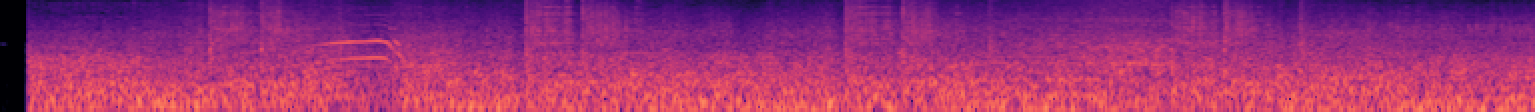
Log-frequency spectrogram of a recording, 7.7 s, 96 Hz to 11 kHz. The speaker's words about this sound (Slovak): Dnes je znova plne funkčný a do výšky 40 metrov nad zemou sa dá aj vyliesť, no treba si dať pozor na prechádzajúce vlaky.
